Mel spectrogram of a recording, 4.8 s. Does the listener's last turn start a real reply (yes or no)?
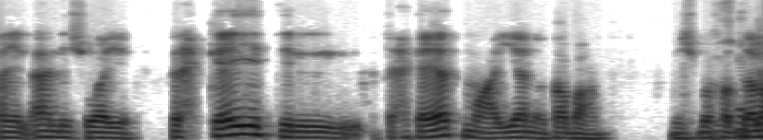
yes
